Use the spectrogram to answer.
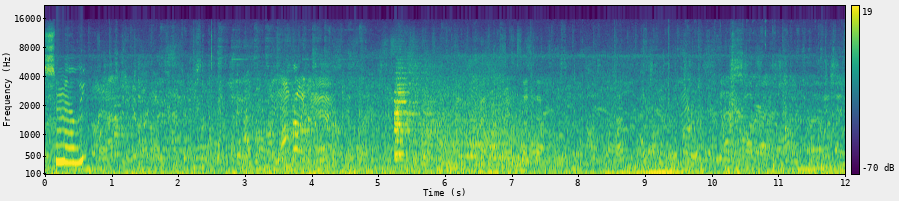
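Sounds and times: background chatter: 0.0s - 12.0s
car horn toot: 5.2s - 7.0s.

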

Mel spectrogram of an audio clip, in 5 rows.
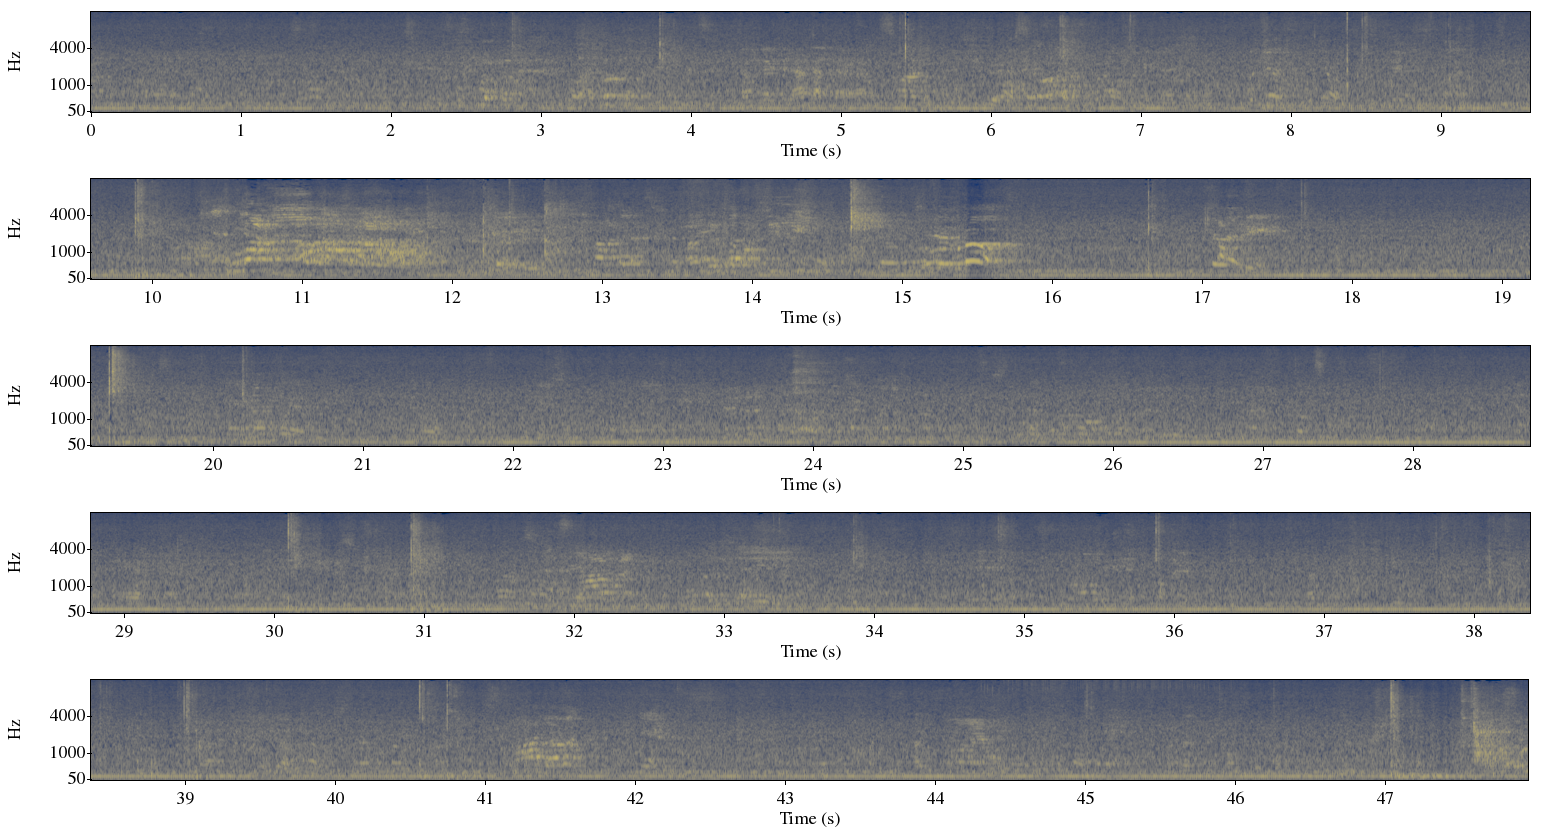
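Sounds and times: steady low hum: 0.0s - 47.9s
ball kicked thud: 9.8s - 10.2s, 19.2s - 20.4s, 30.0s - 31.2s, 38.9s - 39.2s, 47.0s - 47.9s
player shouting: 10.2s - 12.1s.

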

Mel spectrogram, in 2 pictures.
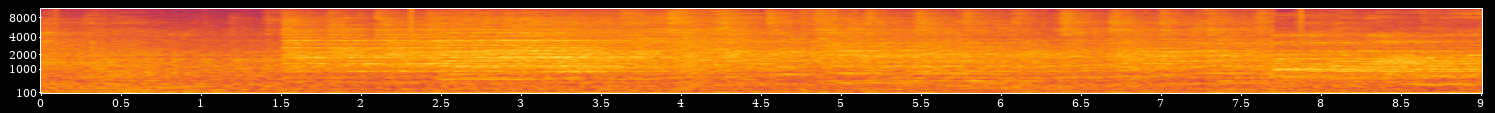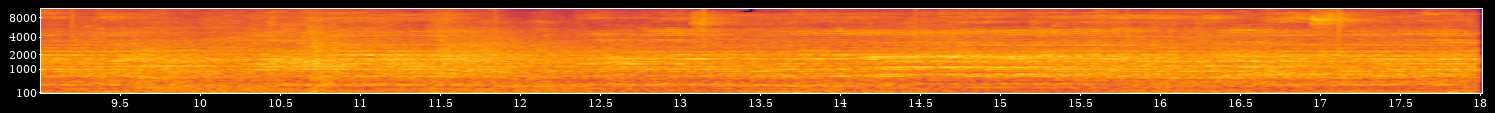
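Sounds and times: music with heavy bass: 0.0s - 18.0s.

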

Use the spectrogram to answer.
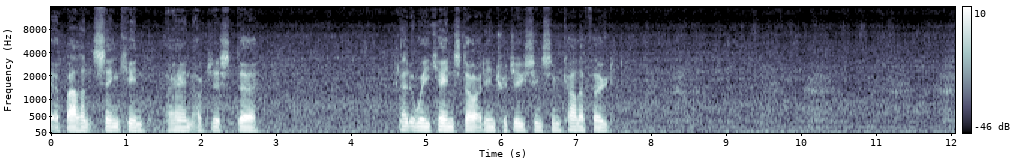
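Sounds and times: faint steady hum: 0.0s - 12.0s
water running into pond: 0.0s - 12.0s.

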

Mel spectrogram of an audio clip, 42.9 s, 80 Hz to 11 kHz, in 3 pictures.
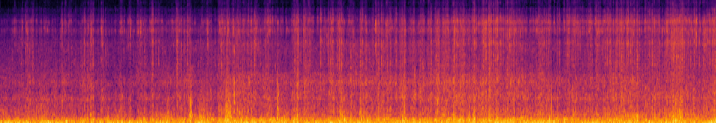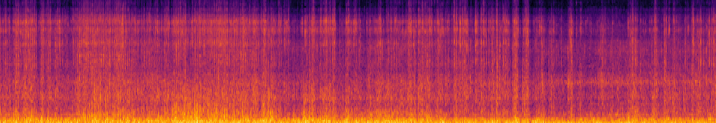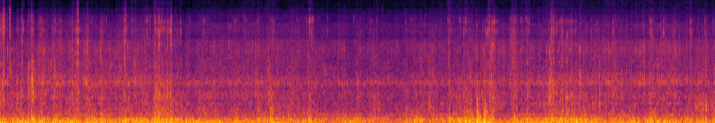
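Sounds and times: bicycle tyres on dirt track: 0.0s - 42.9s
wind buffeting microphone: 0.0s - 42.9s.

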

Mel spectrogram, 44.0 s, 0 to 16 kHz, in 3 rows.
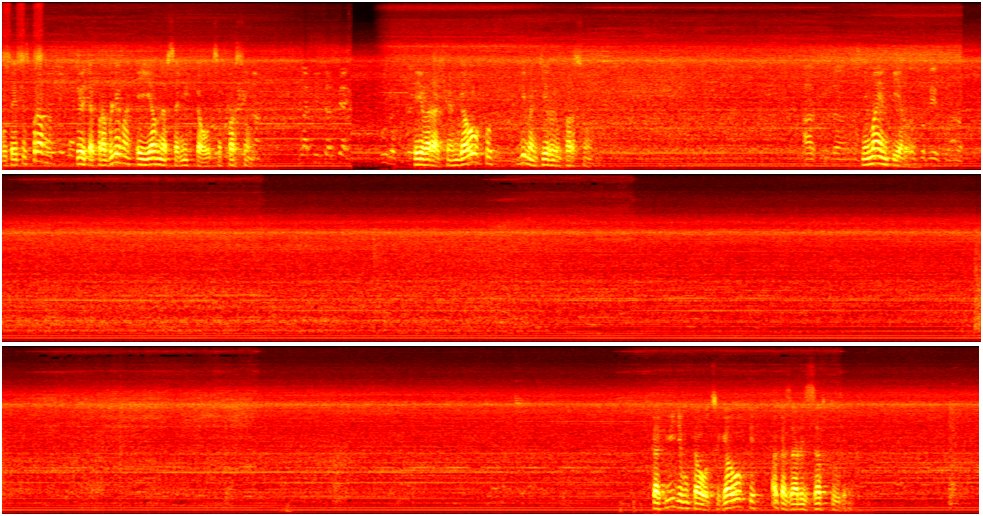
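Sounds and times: mechanical hum with high whine: 0.0s - 44.0s.

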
